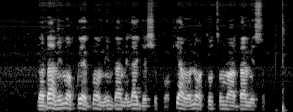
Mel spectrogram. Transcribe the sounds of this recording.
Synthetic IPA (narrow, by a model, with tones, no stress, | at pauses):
ba˨ba˨˦˨mĩ˧˦mɔ̃˦˨k͡pe˨˦ɛ˦˨ɡ͡bɔ̃˨˦˨mĩ˧˦ba˦˨mĩ˧˦la˦d͡ʒɛ˧ʃe˧k͡pɔ˨ki˦a˦˨w̃ɔ̃˧nãː˦˨to˦tũ˦mã˦a˧ba˦mĩ˧sũ˨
